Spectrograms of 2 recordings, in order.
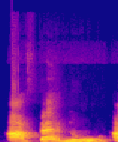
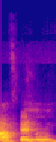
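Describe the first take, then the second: First: afternoon slowly split as af-ter-noon; teacher's slow af, ter, noon for afternoon; syllable by syllable. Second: Said in the usual way. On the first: Shown as a demonstration. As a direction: sound out afternoon in three measured beats. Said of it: "afternoon के कितने syllables हैं". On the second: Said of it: "कितने syllables हैं".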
